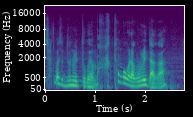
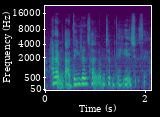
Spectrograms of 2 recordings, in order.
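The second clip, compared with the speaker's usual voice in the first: higher, softer pleading prayer, retold through tears; tearful prayer; 6 semitones higher, 3 dB quieter than usual. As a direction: plead with God as if weeping again. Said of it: "눈물로 통곡을 하면서". (울먹이며 높게 드리는 간절한 기도)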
